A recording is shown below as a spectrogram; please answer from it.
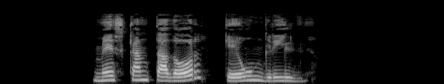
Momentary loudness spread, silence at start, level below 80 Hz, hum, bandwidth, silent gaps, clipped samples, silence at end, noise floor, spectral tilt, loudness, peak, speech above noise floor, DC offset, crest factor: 11 LU; 0.95 s; -68 dBFS; none; 11.5 kHz; none; under 0.1%; 1.4 s; -86 dBFS; -4 dB/octave; -21 LUFS; -2 dBFS; 66 dB; under 0.1%; 20 dB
